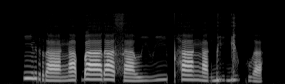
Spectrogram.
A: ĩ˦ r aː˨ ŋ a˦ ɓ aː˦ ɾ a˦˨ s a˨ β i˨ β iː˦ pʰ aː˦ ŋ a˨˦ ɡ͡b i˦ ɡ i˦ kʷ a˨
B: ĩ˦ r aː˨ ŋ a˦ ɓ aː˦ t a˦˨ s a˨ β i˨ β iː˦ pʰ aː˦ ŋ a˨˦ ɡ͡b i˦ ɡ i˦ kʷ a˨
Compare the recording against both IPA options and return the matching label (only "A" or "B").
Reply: A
